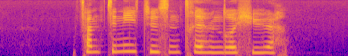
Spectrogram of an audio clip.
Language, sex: Norwegian, female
